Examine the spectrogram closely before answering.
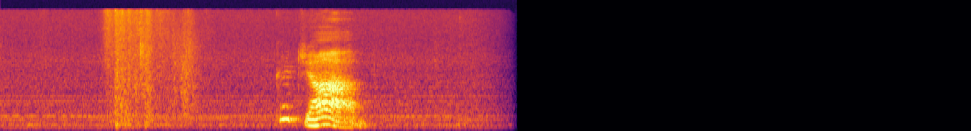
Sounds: Speech

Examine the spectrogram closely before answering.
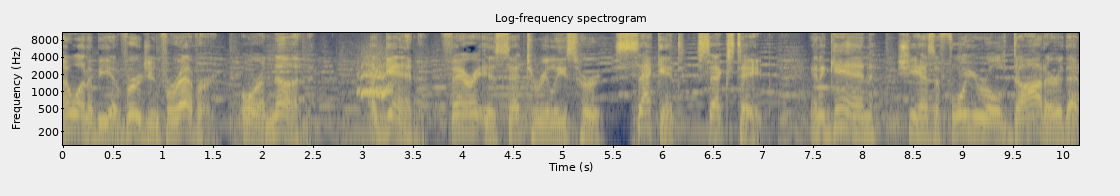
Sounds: Music, Speech

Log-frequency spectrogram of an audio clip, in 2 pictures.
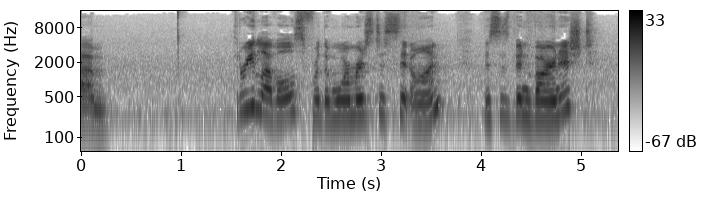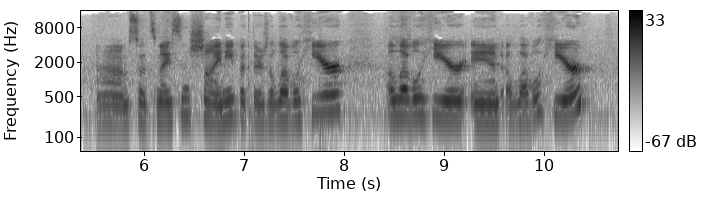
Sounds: Speech

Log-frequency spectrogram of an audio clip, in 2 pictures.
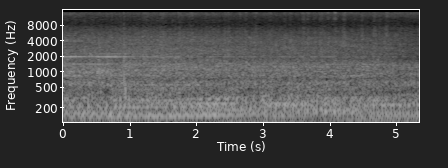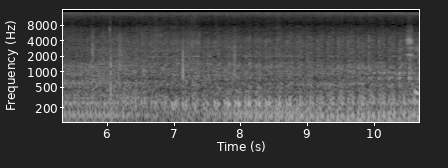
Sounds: Vehicle, Car, Engine, Medium engine (mid frequency), Idling

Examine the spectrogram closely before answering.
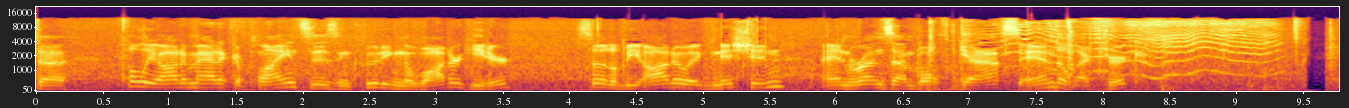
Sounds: outside, urban or man-made, Speech, Vehicle

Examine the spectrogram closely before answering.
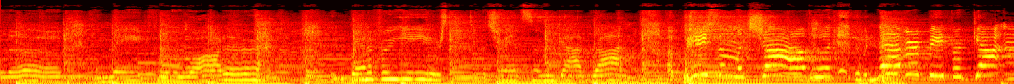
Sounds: Music

